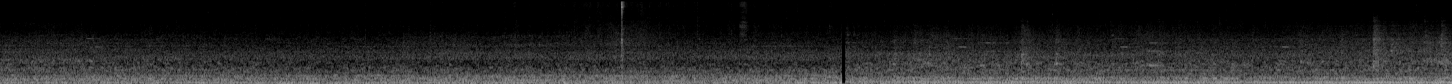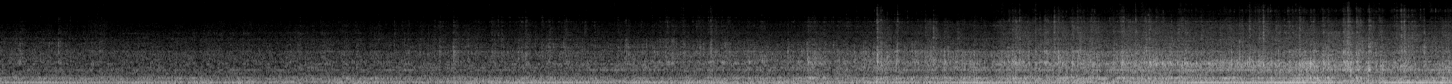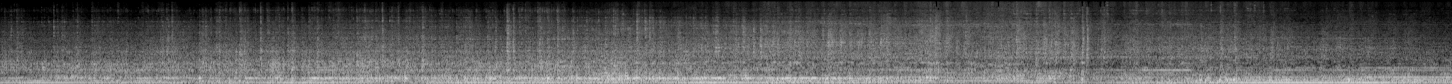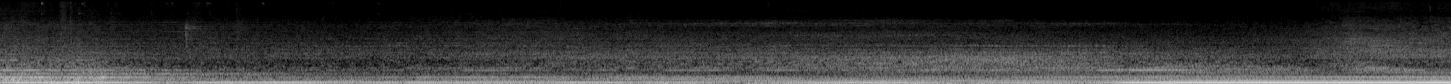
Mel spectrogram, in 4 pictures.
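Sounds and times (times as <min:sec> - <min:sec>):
street traffic noise: 0:00.0 - 0:58.0
vehicle engine humming: 0:00.0 - 0:58.0.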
